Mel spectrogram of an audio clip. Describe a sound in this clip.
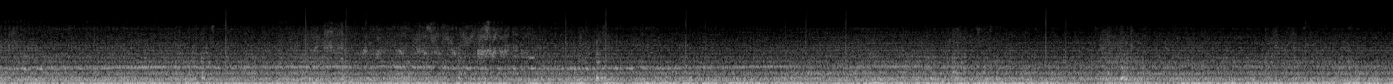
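A four-stroke racing kart engine drones at full throttle.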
